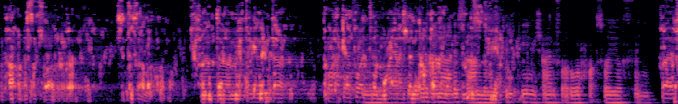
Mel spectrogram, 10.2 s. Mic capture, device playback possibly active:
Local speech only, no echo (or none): آه، برضه أنا لسه عندي مشكلتي مش عارف أروح أصيف فين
